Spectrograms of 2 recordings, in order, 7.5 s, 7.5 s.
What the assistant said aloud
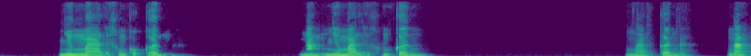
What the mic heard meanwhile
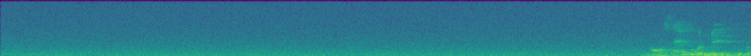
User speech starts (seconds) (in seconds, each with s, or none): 6.4 s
